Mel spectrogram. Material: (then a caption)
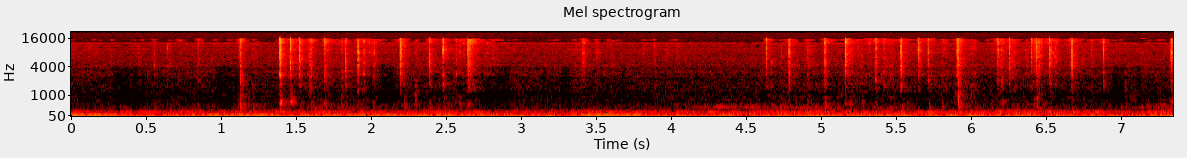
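Plastic. Fingertips type continuously on the black plastic keys of a MacBook laptop keyboard with an aluminium body. The result is a soft, steady stream of quiet, bright key clicks over a constant low hum.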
